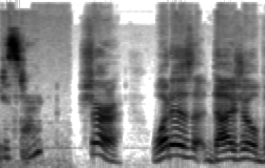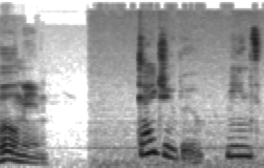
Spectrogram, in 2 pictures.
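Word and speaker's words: 大丈夫: What does daijobu mean? Daijubu means it's okay, or are you all right? Like when someone asks if you're fine after a stumble. Pronounce it dai-jo-bu.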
